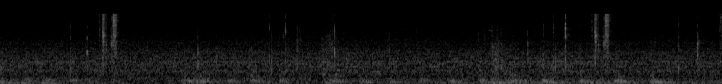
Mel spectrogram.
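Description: Wooden building pieces snap into place with sharp clacks.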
